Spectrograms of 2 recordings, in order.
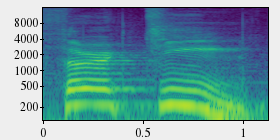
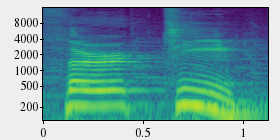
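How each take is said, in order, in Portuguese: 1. A ênfase está na última sílaba. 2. A ênfase está na última sílaba.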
